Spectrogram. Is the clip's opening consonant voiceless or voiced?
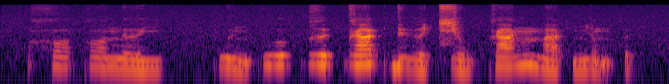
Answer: voiceless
